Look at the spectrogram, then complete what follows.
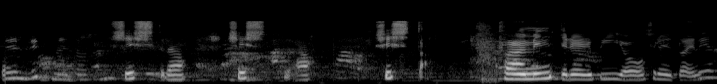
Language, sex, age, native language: Icelandic, female, 40-49, Icelandic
